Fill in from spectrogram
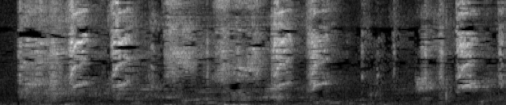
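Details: Lovebird in long ngekek chatter used to prompt other lovebirds to sing, fast harsh high chirring bursts repeated several times a second, with faint low thumps beneath.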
